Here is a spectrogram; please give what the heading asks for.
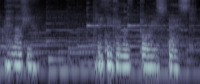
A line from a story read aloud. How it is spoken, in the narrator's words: Genevieve murmured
